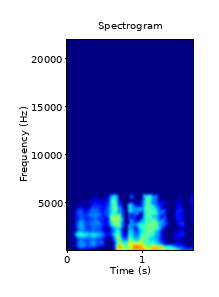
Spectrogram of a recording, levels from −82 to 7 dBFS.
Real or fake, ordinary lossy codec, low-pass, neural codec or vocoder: fake; MP3, 24 kbps; 7.2 kHz; codec, 16 kHz in and 24 kHz out, 0.4 kbps, LongCat-Audio-Codec, four codebook decoder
